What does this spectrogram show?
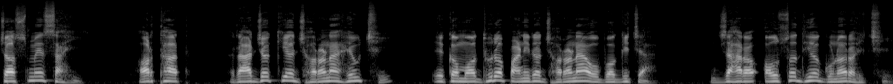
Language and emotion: Odia, neutral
